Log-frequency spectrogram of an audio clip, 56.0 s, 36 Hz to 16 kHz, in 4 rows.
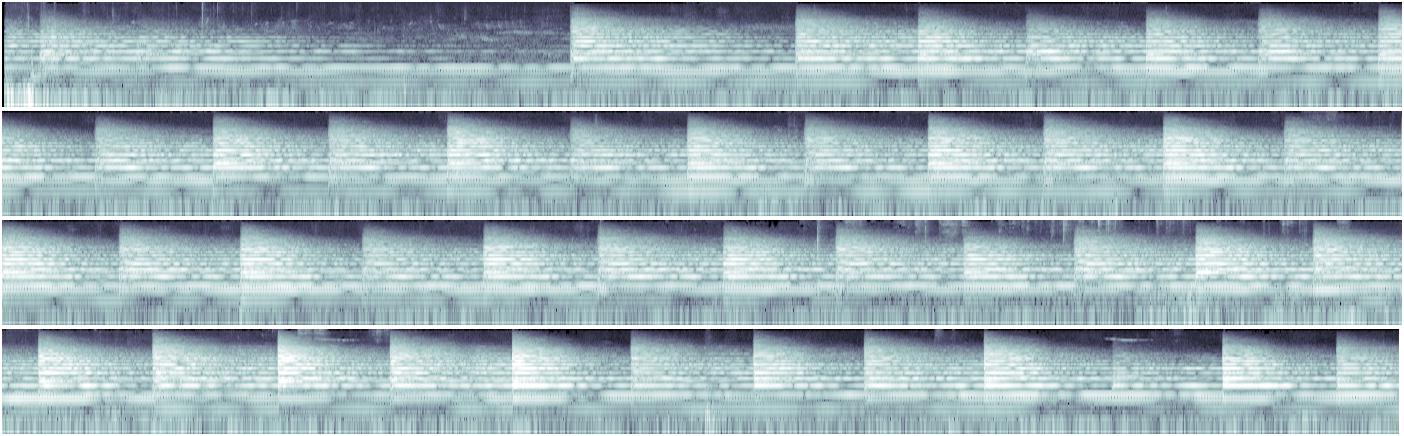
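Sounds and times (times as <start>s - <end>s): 
bells: 0.0s - 55.9s.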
